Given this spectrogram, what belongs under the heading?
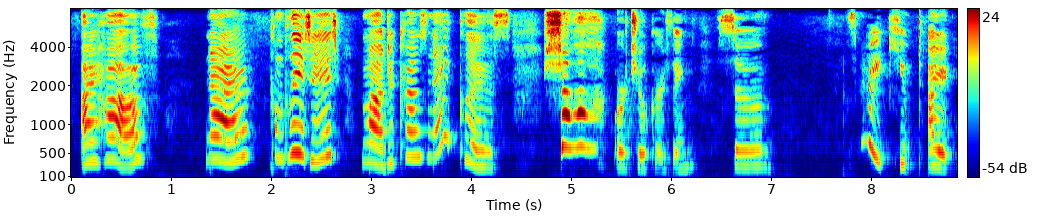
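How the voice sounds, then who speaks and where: Her voice sits high, bright and forceful as this young woman reviews visual novels on video. The review is casual and unscripted, and she rambles and gushes, repeating words for emphasis.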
